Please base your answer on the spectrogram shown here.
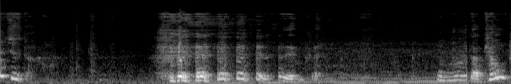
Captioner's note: laughs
